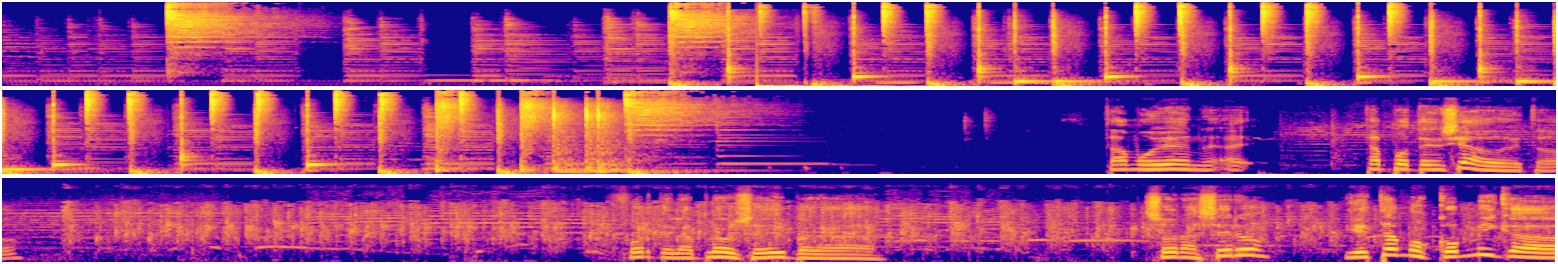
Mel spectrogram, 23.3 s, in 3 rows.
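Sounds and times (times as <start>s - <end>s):
band playing upbeat cumbia: 0.8s - 1.5s, 3.4s - 11.7s
speech: 4.3s - 4.6s, 13.4s - 15.8s, 18.7s - 20.0s, 21.3s - 23.2s.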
